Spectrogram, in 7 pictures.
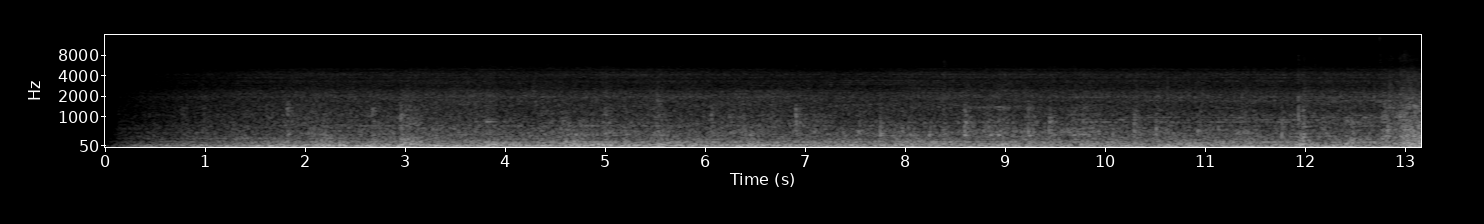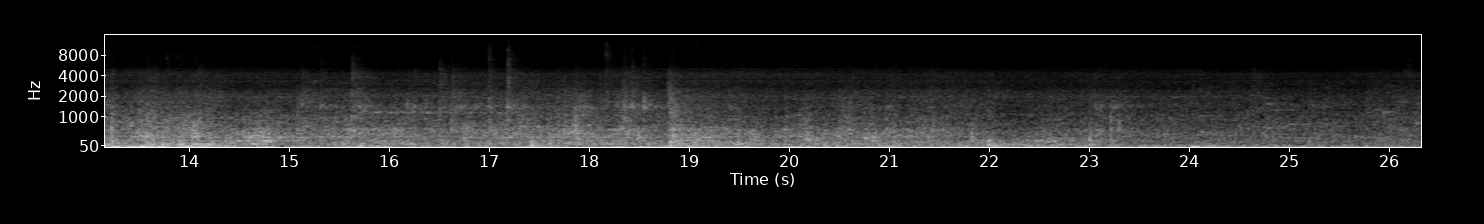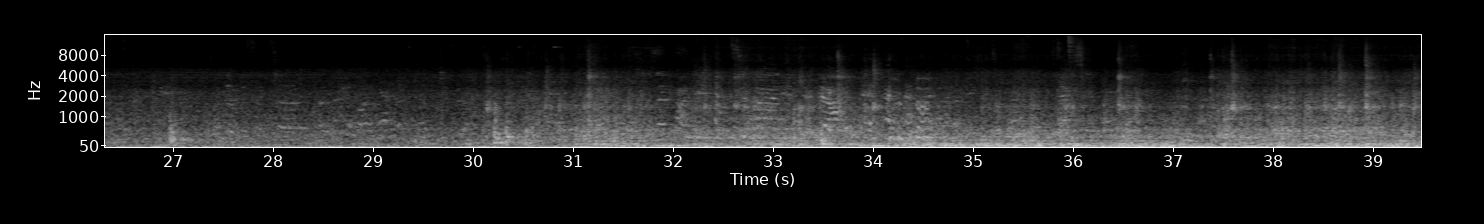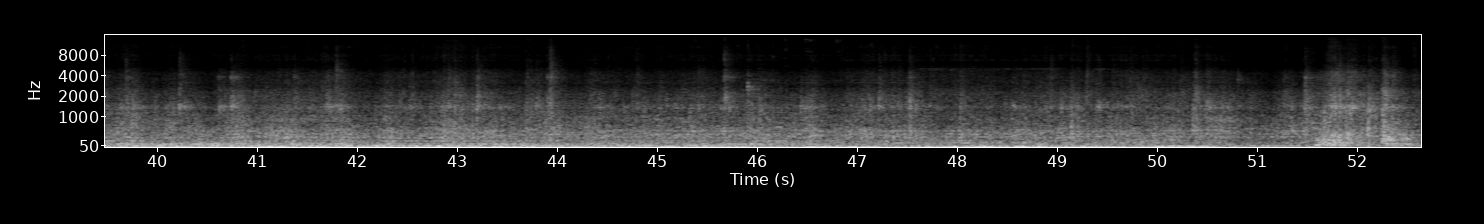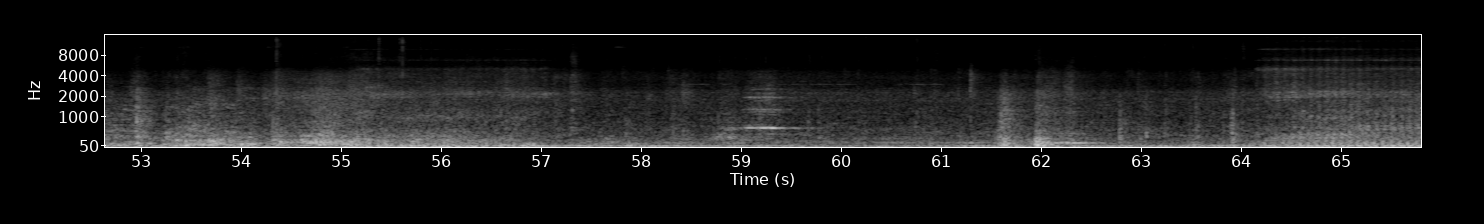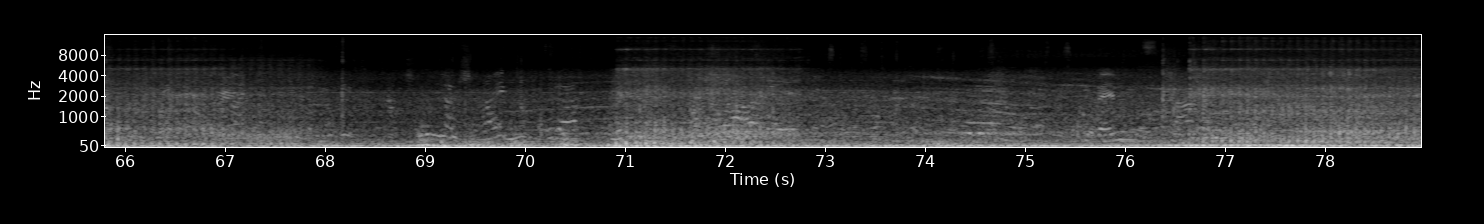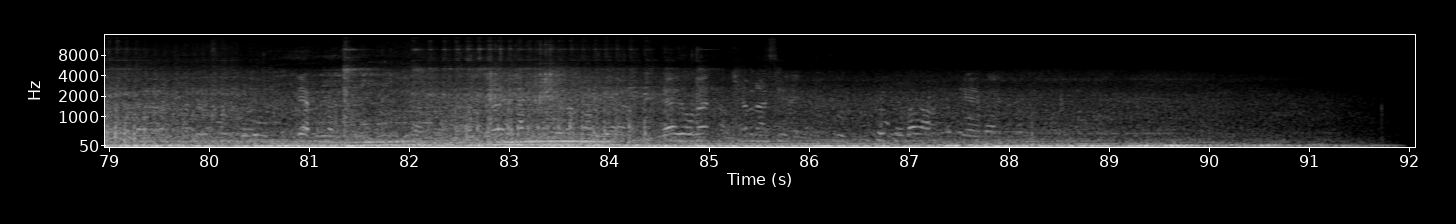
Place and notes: Maxvorstadt, Munich - in the Corner
walking out of the subway station, Sound from road construction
